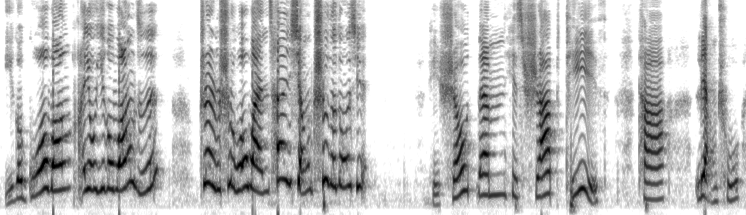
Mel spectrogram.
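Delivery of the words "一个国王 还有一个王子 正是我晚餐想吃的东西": a higher, louder lion's roar, hammed up for children. Lion gloating over his dinner, mock roar. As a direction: roar it out like a hungry storybook lion. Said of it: "狮子咆哮道".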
